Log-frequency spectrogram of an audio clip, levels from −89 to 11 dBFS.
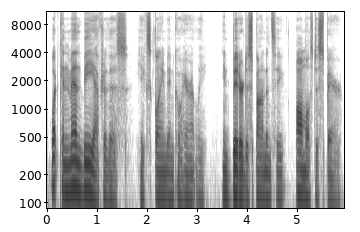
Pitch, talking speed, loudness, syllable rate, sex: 105 Hz, 140 wpm, -20 LUFS, 5.3 syllables/s, male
